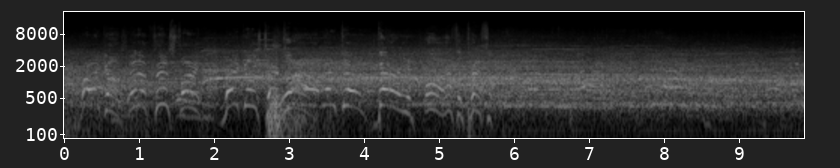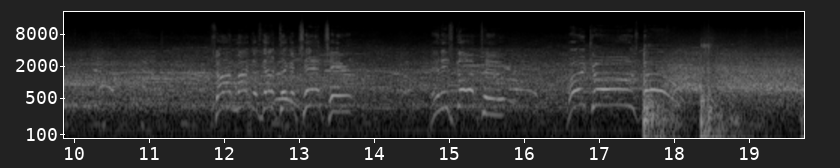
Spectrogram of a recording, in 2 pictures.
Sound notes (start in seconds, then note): 6.7 applause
